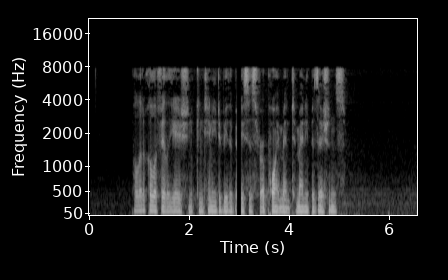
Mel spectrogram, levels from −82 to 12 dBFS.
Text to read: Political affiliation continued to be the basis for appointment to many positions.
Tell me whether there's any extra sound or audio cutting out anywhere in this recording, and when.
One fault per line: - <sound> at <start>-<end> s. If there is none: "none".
- dropout at 2.9-3.0 s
